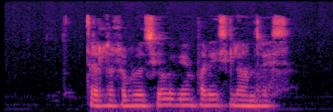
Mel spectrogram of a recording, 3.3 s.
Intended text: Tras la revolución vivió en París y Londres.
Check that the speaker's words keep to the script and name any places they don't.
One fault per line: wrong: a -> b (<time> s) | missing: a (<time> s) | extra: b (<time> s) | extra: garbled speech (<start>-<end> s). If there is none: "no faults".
no faults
